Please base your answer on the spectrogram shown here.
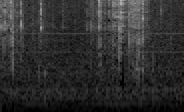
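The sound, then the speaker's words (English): A bunch of keys jangling: faint, bright metallic jingles come in a few short bursts, with a busier cluster of clinks toward the middle, heard alone over a quiet background. “I've got some keys here”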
